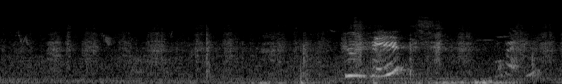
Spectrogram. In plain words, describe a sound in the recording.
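A trampoline mat thumps and its springs creak as a child bounces.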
